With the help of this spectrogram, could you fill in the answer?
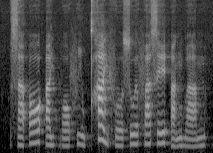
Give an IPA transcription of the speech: sa˩ʔɔː˧˥ ʔa˧j bɔː˩ fi˧˩w kʰa˥˨j foː˩su˧ə̯fa˧˥seː˧˥ ʔa˩˧ŋ ba˩˧m

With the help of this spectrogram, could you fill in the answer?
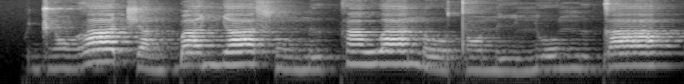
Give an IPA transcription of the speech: d͡ʒɔ̃˨ɣaː˦t͡ʃa˨n ɓa˧ɲaː˧ sũ˨nɨ˨˦ kã˦ waː˦noː˨ tɔ̃˨ niː˨ɲoː˧ ŋɨ˧ ɡaː˦

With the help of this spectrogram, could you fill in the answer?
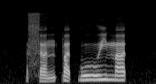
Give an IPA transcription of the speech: sɐ˨˥n pɐ˨˥t̚wuː˥jmɐ˥t̚

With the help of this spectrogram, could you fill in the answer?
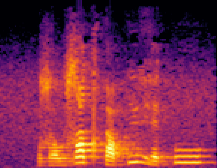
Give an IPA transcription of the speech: zɔ˩u̯za˥tˤθo˩ky˥ ɦɛ˩ku˥

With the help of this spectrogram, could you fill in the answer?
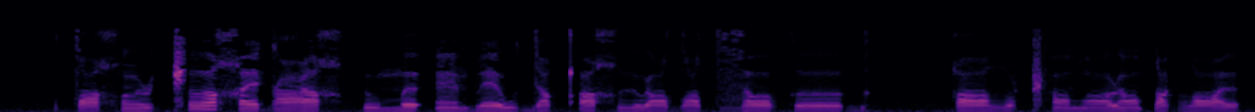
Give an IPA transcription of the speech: tˤoχũɹǁɤ χɛɡ ʕaχθumə ʔɛ̃bɛw dɛqʼəχ ðuɹdˤɛtˤzɔ kɤɡ | qa ðˤuǁʰõdˤũɹɛ̃tˤ ɾaɡðˤə

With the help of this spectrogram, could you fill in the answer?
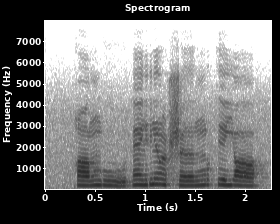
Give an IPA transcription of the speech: qɒ ŋu | ɛ̃rʲõ ʂəːŋɒkejɒ

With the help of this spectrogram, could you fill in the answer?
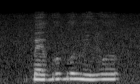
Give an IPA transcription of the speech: k͡pɛ˨ ɡʷi˦ɡʷi˦βĩ˨ vʊ˦

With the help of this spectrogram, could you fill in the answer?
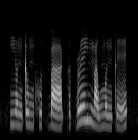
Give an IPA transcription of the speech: jə˨˩ŋʈu˨˩mxu˨˩t̚ɓaː˨˩˨ kə˨˩k̚ɹe˧j ma˨˩˨wmə˨˩ŋt̪e˨˩˦

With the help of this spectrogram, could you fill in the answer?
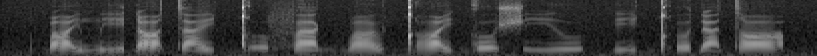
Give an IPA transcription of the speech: ɓɑi̯mi ɗɑtai̯ɡ͡ǃofaɡ bɑu̯ɡ͡ǃɑi̯ ɡo ʃiu̯ | i ǃʼoɗatɑ

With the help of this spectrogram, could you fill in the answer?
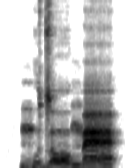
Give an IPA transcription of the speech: mu˦dlɔː˨ŋ͡mæ˦˨

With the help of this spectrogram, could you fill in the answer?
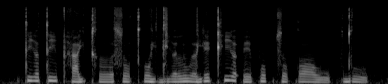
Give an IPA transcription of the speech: t̪i˧ə̯t̪i˧pʰa˩j kʰɤː˩so˧˩t̪ʰo˧˩j di˩ə̯lu˧˩ə̯ je˥˨kʰi˥˨ə̯ʔe˩˧ po˧p̚so˧˩kɔː˧˩w | du˧˩

